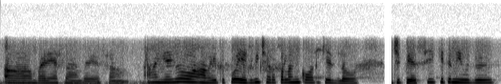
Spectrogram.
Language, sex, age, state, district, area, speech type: Goan Konkani, female, 18-30, Goa, Quepem, rural, conversation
